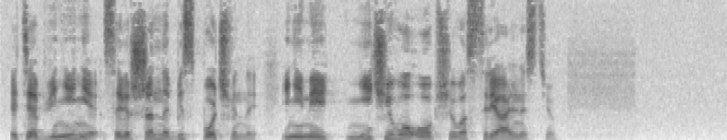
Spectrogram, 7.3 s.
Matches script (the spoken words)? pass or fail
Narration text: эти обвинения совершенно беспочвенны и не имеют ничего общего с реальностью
pass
